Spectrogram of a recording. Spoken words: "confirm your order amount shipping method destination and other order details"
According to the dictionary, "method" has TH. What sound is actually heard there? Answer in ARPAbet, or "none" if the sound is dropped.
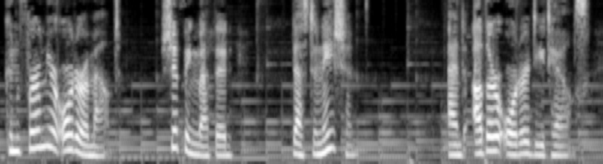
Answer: TH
